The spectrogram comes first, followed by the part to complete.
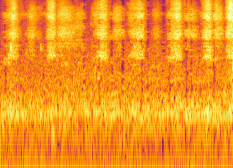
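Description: Pencil shading on sketchbook paper: faint, quick back-and-forth scratching strokes, about five a second, laying in tone.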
